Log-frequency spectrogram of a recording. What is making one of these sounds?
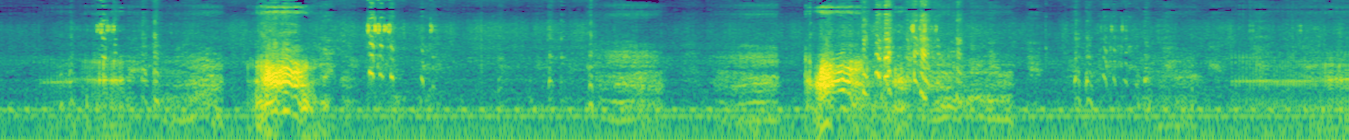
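Wild dogs yelp and twitter in high calls.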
